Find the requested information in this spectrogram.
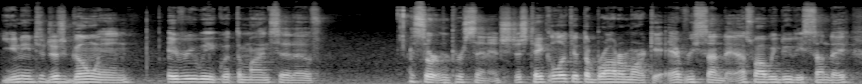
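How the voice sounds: At a fairly quick pace, a man talks with medium pitch, fairly even intonation and a slightly mellow tone.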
